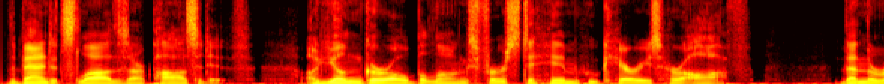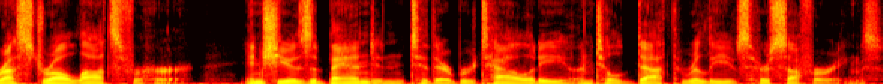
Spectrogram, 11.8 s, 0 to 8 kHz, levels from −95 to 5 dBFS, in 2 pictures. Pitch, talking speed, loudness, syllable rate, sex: 105 Hz, 180 wpm, -22 LUFS, 5.1 syllables/s, male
